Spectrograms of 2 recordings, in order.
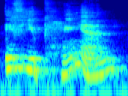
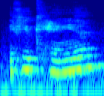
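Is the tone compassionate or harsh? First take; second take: harsh; compassionate. First: It is said in a harsh, challenging tone. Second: It is said in a gentle, compassionate tone. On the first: The man's doubt is being rebuked. The speaker calls it wrong. "But I don't think he said it like that" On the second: The man's pain is met with sympathy. The speaker calls it right. "Jesus was full of compassion for the hurting"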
